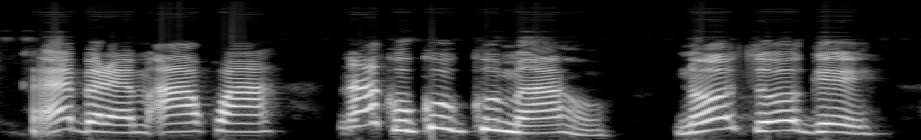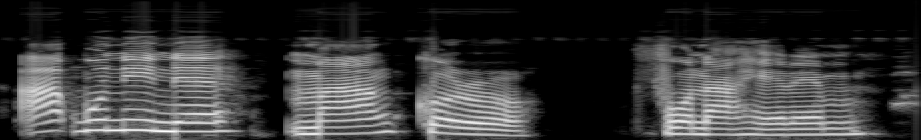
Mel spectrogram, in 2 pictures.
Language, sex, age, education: Igbo, female, 30-45, tertiary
